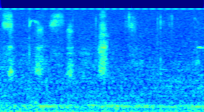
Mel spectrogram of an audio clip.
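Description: Pekingese puppies scuffling on carpet: faint scratching with a few light ticks, mostly in the first second, over a faint steady hum.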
